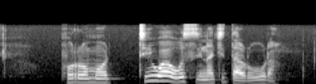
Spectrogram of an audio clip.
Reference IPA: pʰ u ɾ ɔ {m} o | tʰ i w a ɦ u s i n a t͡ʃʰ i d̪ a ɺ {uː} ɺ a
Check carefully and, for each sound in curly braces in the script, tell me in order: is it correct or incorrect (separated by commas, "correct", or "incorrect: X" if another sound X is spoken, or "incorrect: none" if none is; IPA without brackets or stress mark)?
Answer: correct, correct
